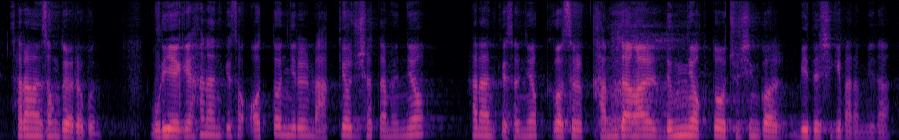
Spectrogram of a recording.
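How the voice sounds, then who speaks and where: A man's voice: a little high, a bit bright, in a large hall. A man preaching a sermon as pastor of a church, asking the congregation questions and then answering them. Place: church sanctuary.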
